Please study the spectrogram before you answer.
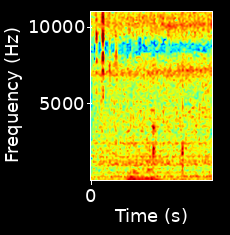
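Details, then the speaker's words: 2000 Toyota Camry four-cylinder idling with cylinder 3 misfire (P0303): uneven, stumbling idle with irregular knock; swapping injectors 3 and 1 moved the misfire to cylinder 1, confirming a bad injector. "teníamos que el cilindro número 3 está fallando pero lo que hicimos fue cambiar el inyector de la posición 3 alumno para comprobar si el inyector es malo"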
